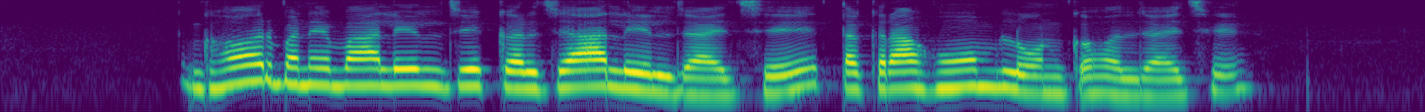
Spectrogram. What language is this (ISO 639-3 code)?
mai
